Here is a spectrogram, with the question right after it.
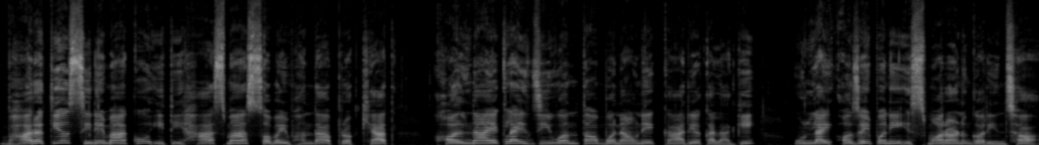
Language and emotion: Nepali, neutral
